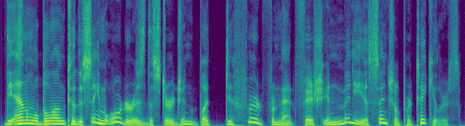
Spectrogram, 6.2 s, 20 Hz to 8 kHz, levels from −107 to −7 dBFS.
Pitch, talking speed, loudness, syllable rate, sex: 160 Hz, 185 wpm, -21 LUFS, 5.6 syllables/s, male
